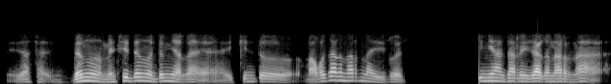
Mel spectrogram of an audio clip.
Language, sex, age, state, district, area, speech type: Bodo, male, 18-30, Assam, Udalguri, urban, conversation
